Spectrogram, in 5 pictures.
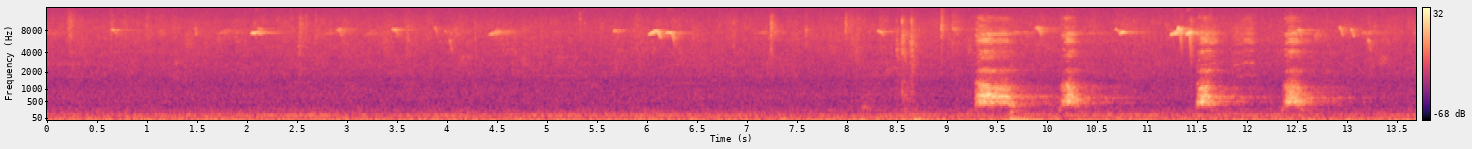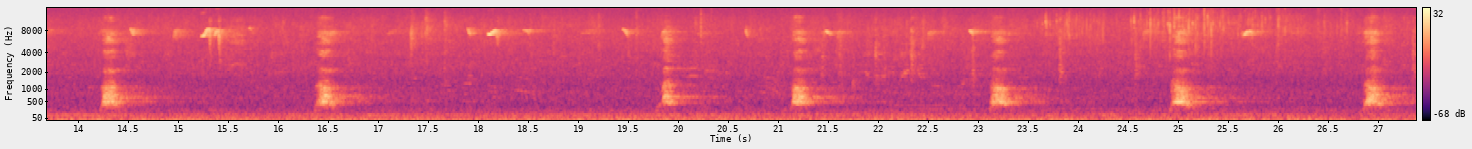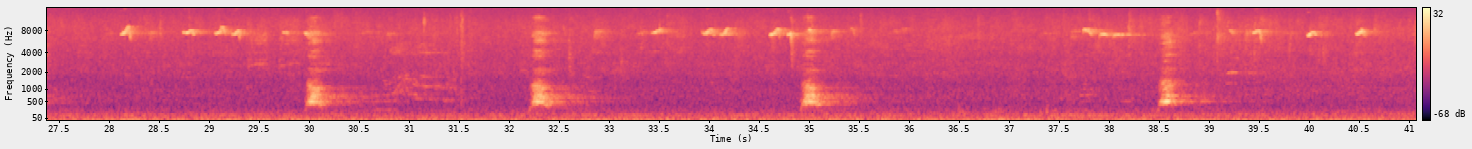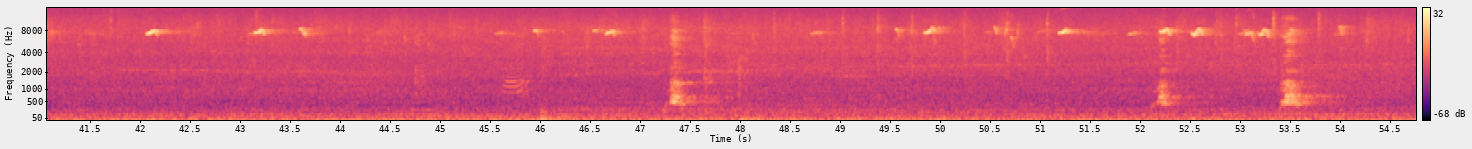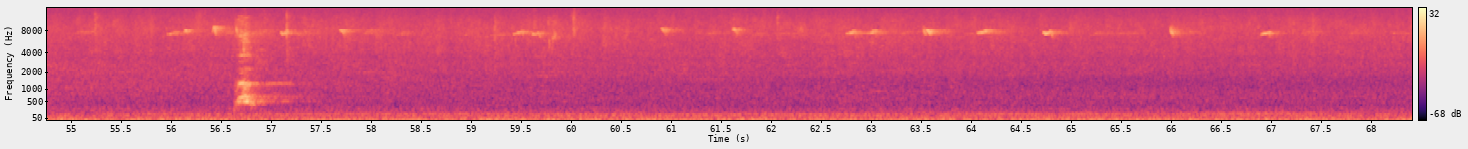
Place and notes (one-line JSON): {"title": "Glendale Ln, Beaufort, SC, USA - Neighborhood Ambiance", "date": "2021-12-24 11:20:00", "description": "A recording taken on the doorstep of a house. Many birds are heard throughout the recording. A neighbor's dog begins to bark at 05:30. Human activity is heard throughout the neighborhood, including vehicles and people talking.\n[Tascam DR-100mkiii & Primo EM-272 omni mics]", "latitude": "32.41", "longitude": "-80.70", "altitude": "13", "timezone": "America/New_York"}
